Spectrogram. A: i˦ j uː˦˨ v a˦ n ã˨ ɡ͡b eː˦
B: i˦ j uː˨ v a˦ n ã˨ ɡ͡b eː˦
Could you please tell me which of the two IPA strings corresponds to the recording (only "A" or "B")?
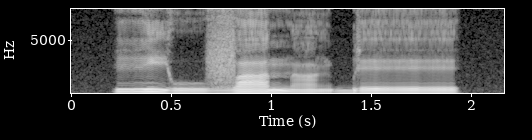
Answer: B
